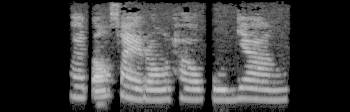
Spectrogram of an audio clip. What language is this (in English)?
Thai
